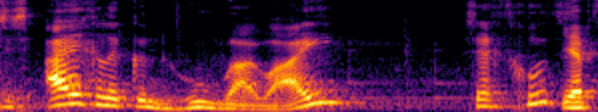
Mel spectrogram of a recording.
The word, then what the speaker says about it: Huawei: Ja en de Honor 6 is eigenlijk een Huawei zeg het goed Je hebt het perfect uitgesproken een Huawei Ja en eh een hele goede vriend van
